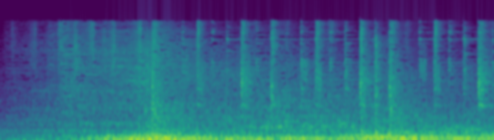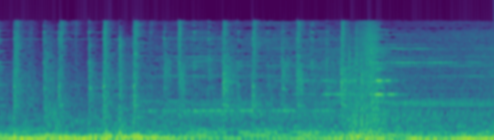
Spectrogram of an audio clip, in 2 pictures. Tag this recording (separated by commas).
Music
